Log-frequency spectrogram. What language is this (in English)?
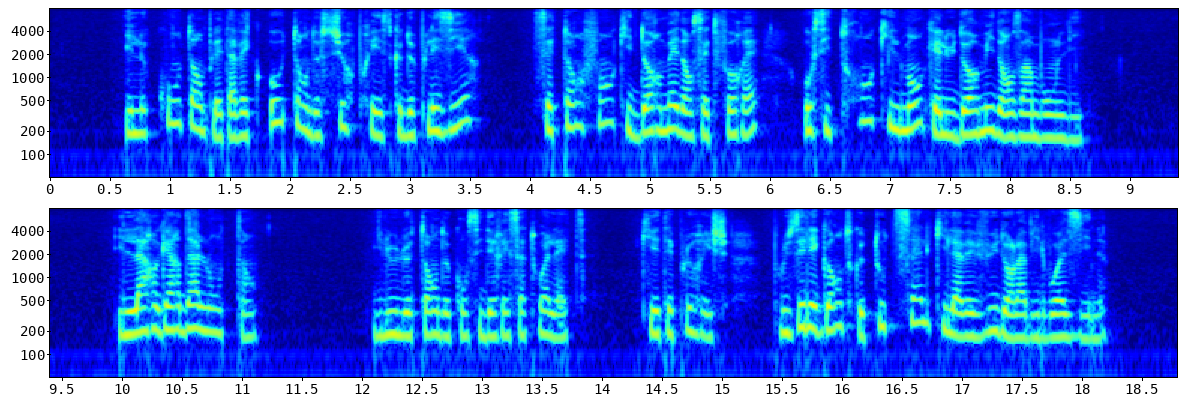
French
